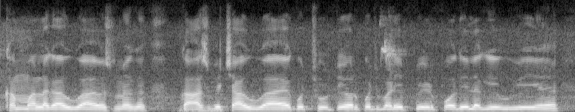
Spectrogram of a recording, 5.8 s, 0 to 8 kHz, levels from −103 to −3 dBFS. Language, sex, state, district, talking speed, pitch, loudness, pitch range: Hindi, male, Jharkhand, Sahebganj, 185 wpm, 125 Hz, -13 LUFS, 125-130 Hz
